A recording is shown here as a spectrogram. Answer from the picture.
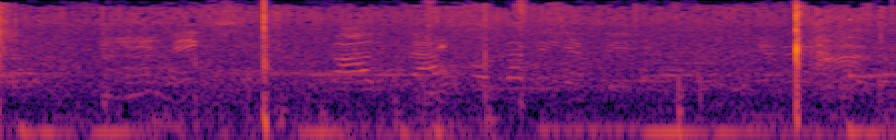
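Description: A beach volleyball being struck by hand during a rally: one sharp slap about a second and a half in, with a few fainter contacts, over a low rumble and faint voices.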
